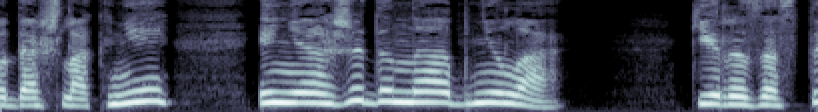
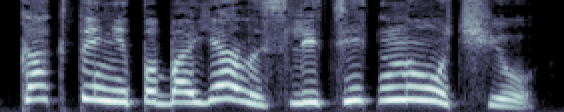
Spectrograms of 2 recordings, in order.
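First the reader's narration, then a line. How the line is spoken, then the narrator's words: Exclamation. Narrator (Russian): воскликнула Снежка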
